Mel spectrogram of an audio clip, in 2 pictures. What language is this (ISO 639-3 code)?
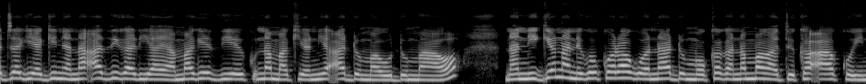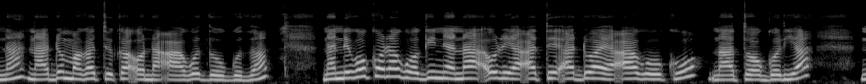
kik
